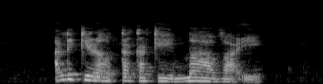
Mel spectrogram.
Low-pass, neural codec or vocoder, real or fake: 7.2 kHz; none; real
